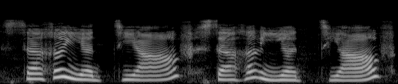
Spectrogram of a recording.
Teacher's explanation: সহ যজ্ঞাফ ইয়তে মানে ইয়টা স্পষ্ট বোঝা যেতে হবে। সহ যজ্ঞাফ জিয়াতে দীর্ঘ করে তারপর বিসর্গে যাব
